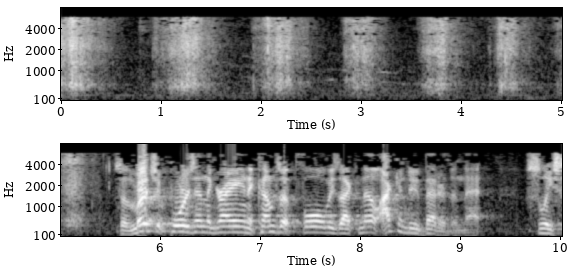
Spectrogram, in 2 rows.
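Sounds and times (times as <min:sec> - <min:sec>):
shaking down a bag of chips: 0:00.0 - 0:05.4
speech: 0:05.6 - 0:10.0.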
